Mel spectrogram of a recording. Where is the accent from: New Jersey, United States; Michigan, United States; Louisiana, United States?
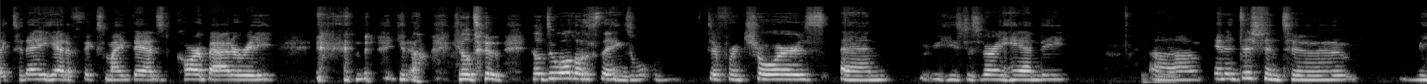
New Jersey, United States; Newark; also born or lived in Brazil; We grew up in Newark and walking the city streets like this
